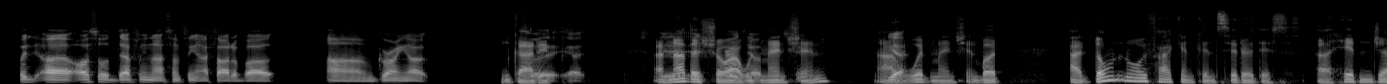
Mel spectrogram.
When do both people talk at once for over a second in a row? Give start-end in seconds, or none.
6.6-8.2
